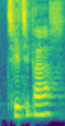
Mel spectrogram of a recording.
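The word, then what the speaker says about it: Tsitsipas: matchup wasn't gosh I was so worried about mispronouncing this name we had to do some research I'm gonna say it stefanos TT pass yeah that's it softest softest he beat Dennis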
